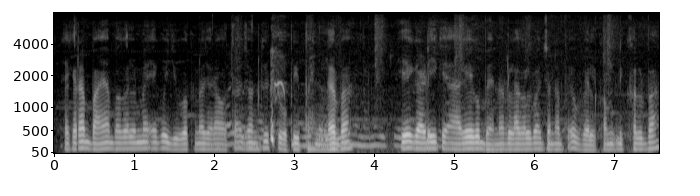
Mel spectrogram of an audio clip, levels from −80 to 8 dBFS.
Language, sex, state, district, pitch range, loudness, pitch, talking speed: Bhojpuri, male, Bihar, Gopalganj, 115-130 Hz, -22 LUFS, 120 Hz, 205 wpm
